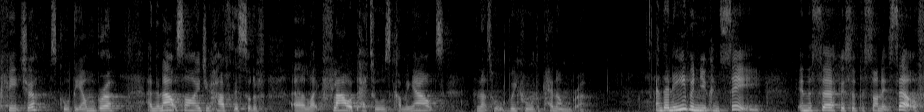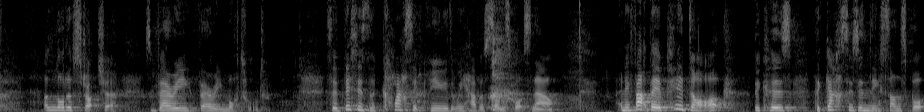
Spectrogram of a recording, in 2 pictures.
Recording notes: UCL Lunch Hour Lecture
